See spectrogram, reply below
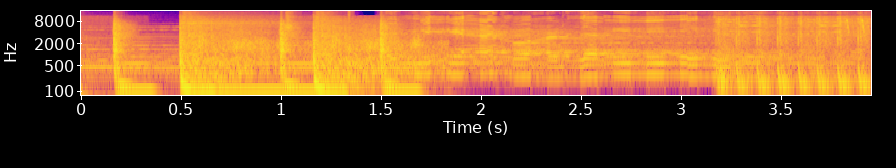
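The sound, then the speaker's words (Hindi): A rapid burst of gunfire sound effect in a song, several loud shots cracking in quick succession, followed by a ringing tail and then a pulsing rhythmic beat underneath. “इनकी बट जाएगी सुन के गोलियां के साउंड।”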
